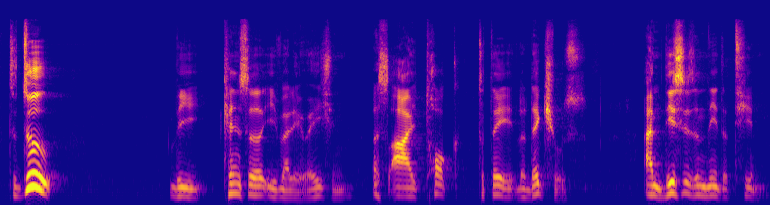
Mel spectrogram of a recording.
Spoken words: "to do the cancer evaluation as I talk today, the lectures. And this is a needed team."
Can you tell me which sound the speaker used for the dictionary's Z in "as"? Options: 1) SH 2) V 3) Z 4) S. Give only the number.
4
